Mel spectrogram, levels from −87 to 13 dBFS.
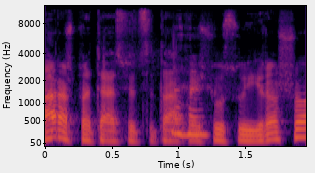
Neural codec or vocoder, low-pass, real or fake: none; 10.8 kHz; real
